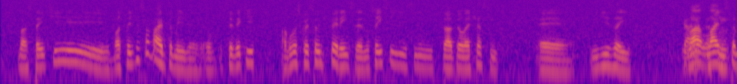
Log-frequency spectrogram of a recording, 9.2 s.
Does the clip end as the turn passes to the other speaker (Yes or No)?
No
